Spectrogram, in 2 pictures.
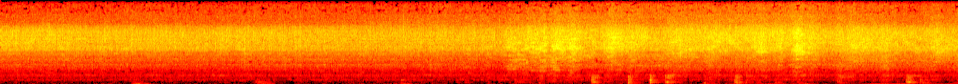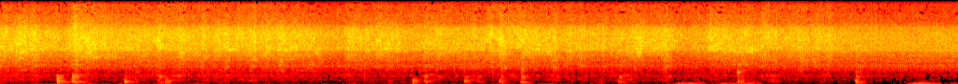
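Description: Onion-tomato masala sizzling as it fries in oil in a steel pan. A wooden spatula stirs and scrapes it, with frequent short knocks against the pan. The sizzling gets louder about a quarter of the way in.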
